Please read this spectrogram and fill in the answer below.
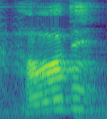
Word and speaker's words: herb: you die, but the herbs tend... Herb or herb? You're gonna say herb or herb, depending on, you know, how you want to pronounce it.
